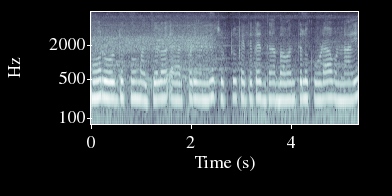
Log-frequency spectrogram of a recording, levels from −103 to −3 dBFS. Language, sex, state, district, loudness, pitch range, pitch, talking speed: Telugu, female, Andhra Pradesh, Guntur, -15 LUFS, 215-225 Hz, 220 Hz, 145 wpm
